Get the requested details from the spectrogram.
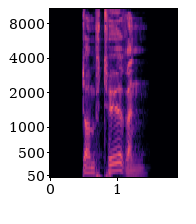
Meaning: dative plural of Dompteur
- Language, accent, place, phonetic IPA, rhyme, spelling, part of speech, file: German, Germany, Berlin, [dɔmpˈtøːʁən], -øːʁən, Dompteuren, noun, De-Dompteuren.ogg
